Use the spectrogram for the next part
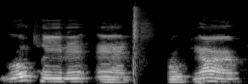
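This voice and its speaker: A man's voice: medium pitch, slow pace, a little hiss or hum, low-quality recording. A middle-aged man hosting a podcast, chatting casually and drawing lessons from shared stories. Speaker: podcast host. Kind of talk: casual interview conversation.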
